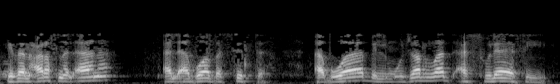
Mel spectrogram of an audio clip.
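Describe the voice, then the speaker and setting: Egyptian guy teaching grammar, keeps asking the class "what?", husky voice, tinny like a phone line. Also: medium pitch, a little fast. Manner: questioning, drawing students in with repeated "what?" prompts. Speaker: teacher of Arabic morphology. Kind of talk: classical Arabic grammar lesson with opening prayers.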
